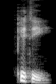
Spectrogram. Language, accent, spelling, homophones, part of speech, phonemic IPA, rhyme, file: English, Australia, pitty, pity, noun, /ˈpɪti/, -ɪti, En-au-pitty.ogg
- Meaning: 1. Obsolete spelling of pity 2. A pit bull terrier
